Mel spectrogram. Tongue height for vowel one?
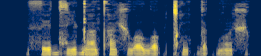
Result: high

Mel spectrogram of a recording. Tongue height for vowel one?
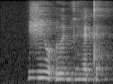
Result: high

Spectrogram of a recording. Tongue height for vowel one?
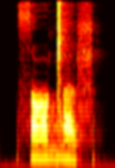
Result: low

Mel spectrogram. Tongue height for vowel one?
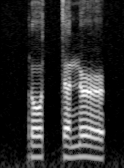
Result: mid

